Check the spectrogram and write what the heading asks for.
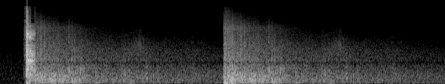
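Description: A rifle shot fired from the tree stand, a sharp loud crack whose echo rolls away through the woods over about a second. A second, quieter bang follows about two seconds later and also fades slowly.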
